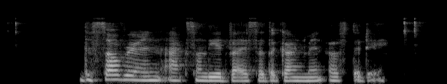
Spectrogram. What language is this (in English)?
English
